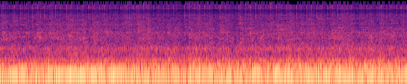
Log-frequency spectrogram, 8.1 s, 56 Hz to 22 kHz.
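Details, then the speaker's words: 1965 Mercury Comet Caliente V8 first running after 10 years sitting, with a carburetor that had been leaking: deep, steady low rumble with no stumble or lope after the idle was bumped from 6 to 12. Normal idle. "At 6, I bumped up to 12, you can hear it smooth right out. Carburetor's not leaking right now."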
